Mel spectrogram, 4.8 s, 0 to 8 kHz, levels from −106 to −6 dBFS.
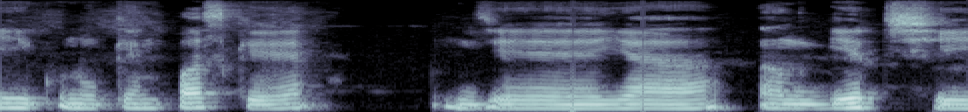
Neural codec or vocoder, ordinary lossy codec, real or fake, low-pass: none; none; real; none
